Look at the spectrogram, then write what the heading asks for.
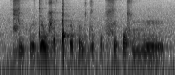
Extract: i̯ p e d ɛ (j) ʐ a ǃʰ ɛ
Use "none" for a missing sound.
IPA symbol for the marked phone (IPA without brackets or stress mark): w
